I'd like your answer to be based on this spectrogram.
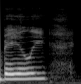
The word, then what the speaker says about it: Bailey: Again, I do get called Haley quite a bit, or people will drop the E in my name. It is spelled B-A-I-L-E-Y. And so I will tell people, oh, it's Bailey's, like Bailey's Irish Cream, which is a lovely drink that I enjoy very much.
